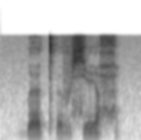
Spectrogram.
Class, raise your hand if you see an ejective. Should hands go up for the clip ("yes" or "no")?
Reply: yes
